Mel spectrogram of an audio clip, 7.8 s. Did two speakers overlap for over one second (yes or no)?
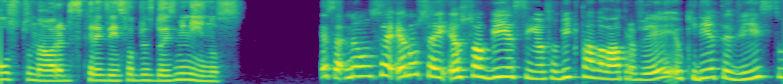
no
